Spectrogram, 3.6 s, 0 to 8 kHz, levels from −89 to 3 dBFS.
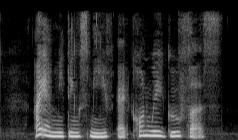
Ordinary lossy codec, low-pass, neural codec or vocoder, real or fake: AAC, 32 kbps; 7.2 kHz; none; real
